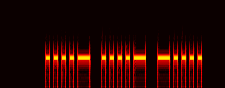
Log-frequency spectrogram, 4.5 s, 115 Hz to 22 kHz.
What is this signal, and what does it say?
Morse code, heard as a keyed tone, about 15 wpm, 700 Hz. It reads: 446
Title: Numbers - 3-Digit 15wpm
